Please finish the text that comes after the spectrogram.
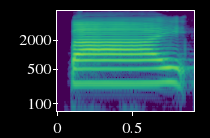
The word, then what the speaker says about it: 百: 我们一起读百波波I together 波I by good together is by and then we go third tone by very good.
